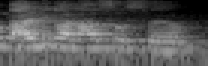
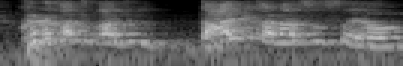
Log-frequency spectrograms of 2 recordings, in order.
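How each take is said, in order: First: Said in the usual way. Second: Loud emphasis. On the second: Real, not acted. Repeated line, first loud.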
